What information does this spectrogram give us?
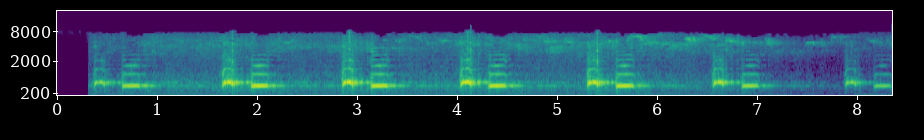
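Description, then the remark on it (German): A common cuckoo calls its clear two-note, falling "cu-coo" about seven times in a steady rhythm, loud, with short pauses between calls and no other sounds. “Jeder weiß, dass er seine Eier in fremde Nester legt. Es geht um den Kuckuck.”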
